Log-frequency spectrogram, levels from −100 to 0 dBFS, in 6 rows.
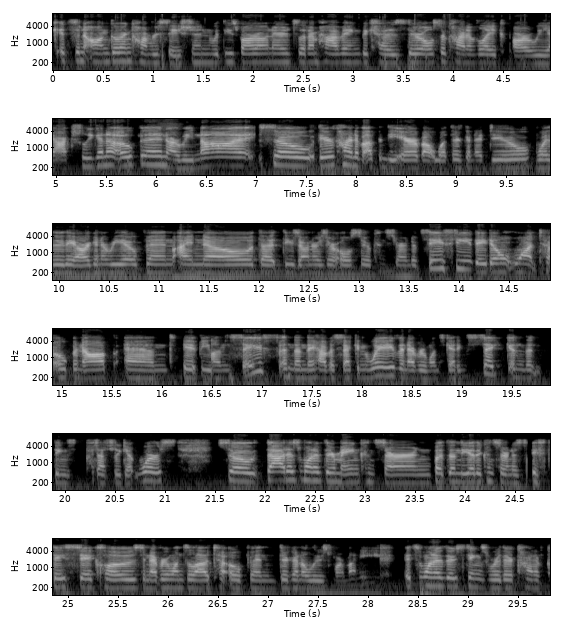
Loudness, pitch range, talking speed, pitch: -34 LUFS, 190-220 Hz, 235 wpm, 200 Hz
